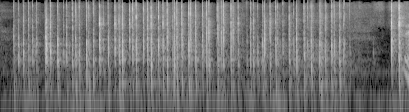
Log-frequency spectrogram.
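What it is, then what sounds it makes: Cardboard box with contents. Long red-painted nails tap across the front of a pink rectangular cardboard box with a clear plastic window, holding a manicure set and hollow with its contents inside. A rapid run of short, dry, hollow taps lasts about five seconds, falls quiet, then returns with a few final louder taps near the end.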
